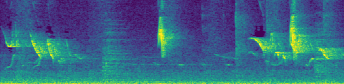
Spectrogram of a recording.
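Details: House sparrows in a garden flock. A few sharp chirps and short sliding notes come in loose bursts against a quiet, steady background.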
